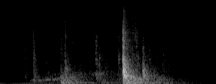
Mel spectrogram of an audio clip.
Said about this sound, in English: Every evening, Emily would retreat to her room, shutting the door softly.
